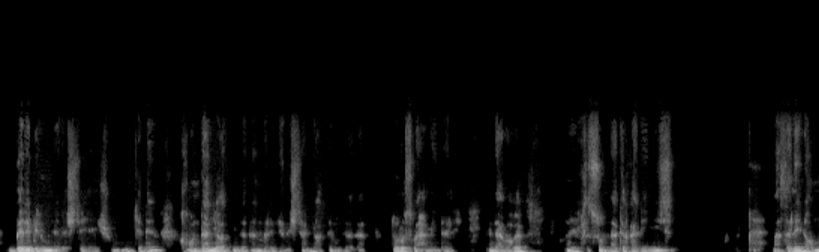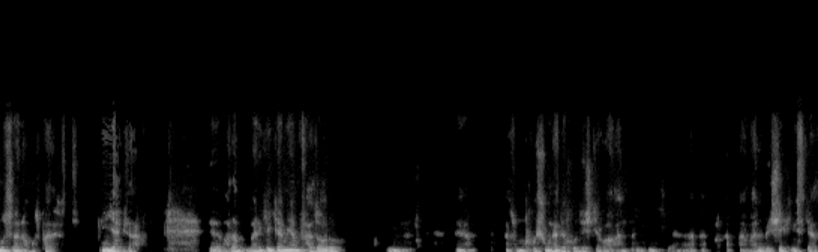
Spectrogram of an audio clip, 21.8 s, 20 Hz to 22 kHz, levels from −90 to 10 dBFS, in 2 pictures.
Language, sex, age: Persian, male, 60-79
